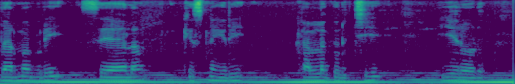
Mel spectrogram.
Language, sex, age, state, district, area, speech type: Tamil, male, 30-45, Tamil Nadu, Dharmapuri, urban, spontaneous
